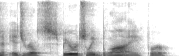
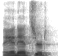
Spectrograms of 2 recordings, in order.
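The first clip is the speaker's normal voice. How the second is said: louder, clear Bible reading voice; scripture reading; 3 semitones higher, 8 dB louder than usual. Acted. YouTuber reading John chapter nine to his viewers, projected scripture reading. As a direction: read the chapter out like a preacher.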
